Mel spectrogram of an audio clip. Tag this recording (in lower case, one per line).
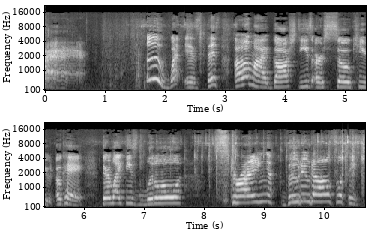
inside a small room
speech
